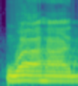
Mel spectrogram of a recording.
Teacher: Huruf na dibaca panjang 2 harokat karena di atasnya terdapat alif kecil.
